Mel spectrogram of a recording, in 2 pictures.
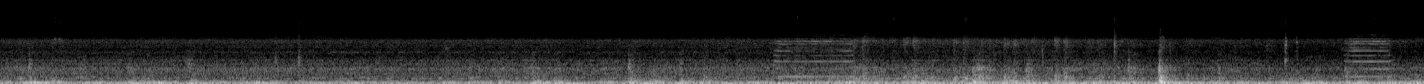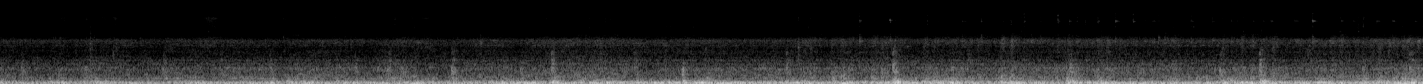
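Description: Passenger train running on rails, a steady low rumble. Two short horn toots sound about eight seconds in and again about five seconds later, and a single sharp knock comes between them.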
